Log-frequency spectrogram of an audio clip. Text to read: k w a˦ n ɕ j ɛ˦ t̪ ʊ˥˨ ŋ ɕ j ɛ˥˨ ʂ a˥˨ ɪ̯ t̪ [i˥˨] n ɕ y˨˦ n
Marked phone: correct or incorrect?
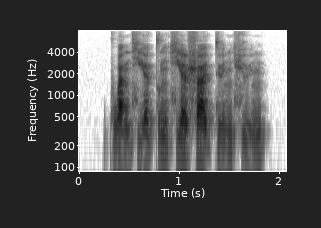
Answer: incorrect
